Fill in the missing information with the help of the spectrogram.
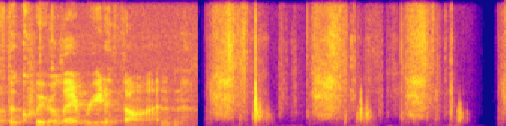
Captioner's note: pages turning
